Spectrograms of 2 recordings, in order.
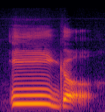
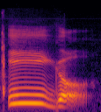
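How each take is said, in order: No difference in how they are said.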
